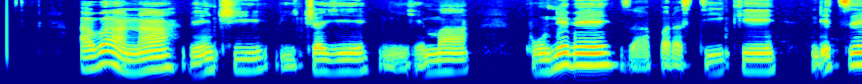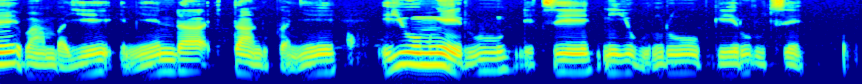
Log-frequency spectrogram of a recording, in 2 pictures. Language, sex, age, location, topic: Kinyarwanda, male, 18-24, Kigali, education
